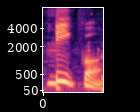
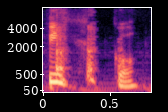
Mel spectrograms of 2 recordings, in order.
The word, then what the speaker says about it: pisco: Entonces, claro, no es lo mismo porque, claro, muchas veces mis estudiantes dicen, "Ah, bueno, los chilenos no pronuncian la s pico, no, pisco, pisco, o el clásico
